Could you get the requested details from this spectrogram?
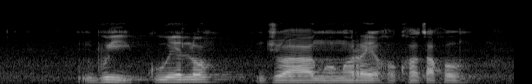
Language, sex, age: Tswana, male, 19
